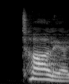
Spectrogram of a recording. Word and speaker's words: Thalia: Talia. You don't say the H. – No. – No. That's what always confuses me. I'm never sure if it's Thalia or Talia. But it, well, isn't that beautiful? – I also have Narcissus Thalia, and I've also never known how to say it. So let's all just fall in line and make it a silent H.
